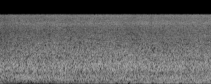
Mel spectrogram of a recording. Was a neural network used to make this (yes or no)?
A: no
